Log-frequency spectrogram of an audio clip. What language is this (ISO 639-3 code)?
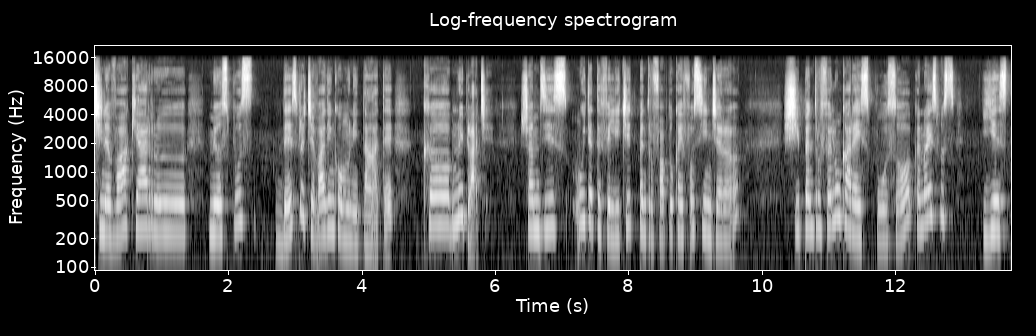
ron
